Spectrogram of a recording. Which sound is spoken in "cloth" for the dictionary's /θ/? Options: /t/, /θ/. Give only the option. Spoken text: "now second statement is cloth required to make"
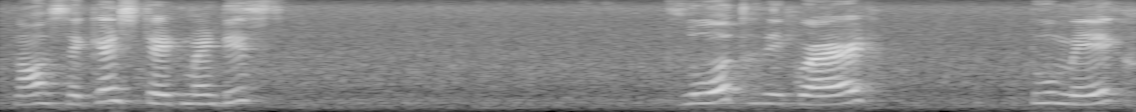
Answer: /t/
